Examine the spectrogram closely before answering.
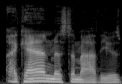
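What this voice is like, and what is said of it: Imitates another person's accented voice. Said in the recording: “you have to say it with your accent.”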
